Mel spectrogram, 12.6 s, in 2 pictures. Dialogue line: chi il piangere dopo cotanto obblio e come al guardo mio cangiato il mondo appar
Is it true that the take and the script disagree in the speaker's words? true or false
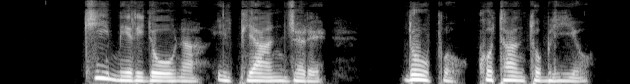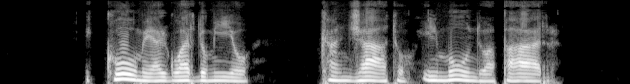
true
